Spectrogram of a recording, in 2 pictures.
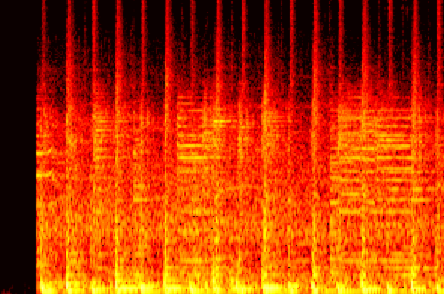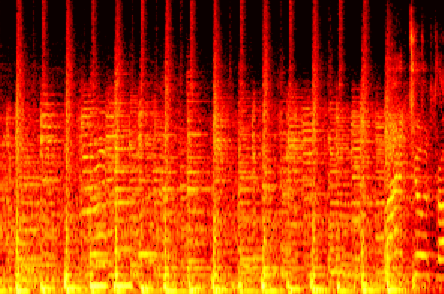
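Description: An upbeat classic rock and roll song plays loud and steady, with a driving drum beat, bright guitar and a singing voice riding over the full band throughout.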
